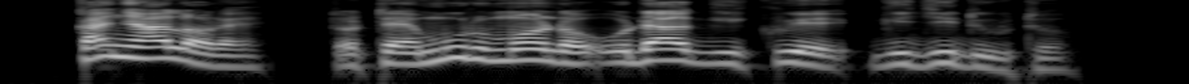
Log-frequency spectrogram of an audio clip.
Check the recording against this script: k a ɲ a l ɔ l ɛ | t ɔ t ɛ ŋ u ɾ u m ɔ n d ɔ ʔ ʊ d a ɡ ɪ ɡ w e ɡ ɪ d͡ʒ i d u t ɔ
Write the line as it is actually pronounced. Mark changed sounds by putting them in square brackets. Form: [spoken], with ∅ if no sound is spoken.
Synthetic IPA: k a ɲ a l ɔ [ɾ] ɛ | t ɔ t ɛ [m] u ɾ u m ɔ n d ɔ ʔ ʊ d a ɡ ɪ [k] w e ɡ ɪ d͡ʒ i d u t [o]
